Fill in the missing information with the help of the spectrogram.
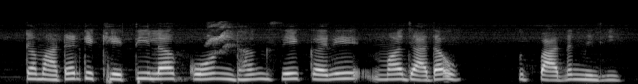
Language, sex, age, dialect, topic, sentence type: Chhattisgarhi, female, 18-24, Western/Budati/Khatahi, agriculture, question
